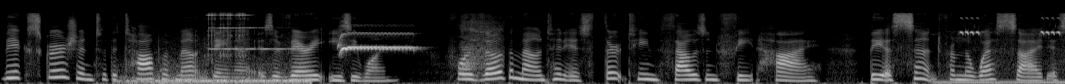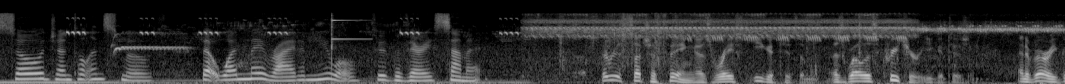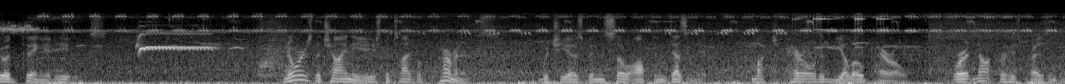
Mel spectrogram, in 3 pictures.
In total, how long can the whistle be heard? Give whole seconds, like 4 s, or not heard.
5 s.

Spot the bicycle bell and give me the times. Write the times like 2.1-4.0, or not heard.
1.1-3.1, 13.9-14.3, 29.2-30.1.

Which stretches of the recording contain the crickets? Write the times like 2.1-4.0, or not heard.
9.3-31.9.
